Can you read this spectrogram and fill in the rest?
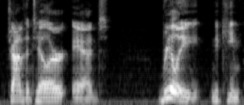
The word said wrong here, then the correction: Nyheim: Nyheim Himes.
